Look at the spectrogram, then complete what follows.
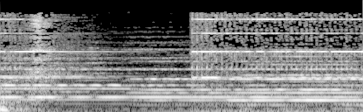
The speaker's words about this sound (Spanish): Sonó el teléfono.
